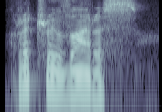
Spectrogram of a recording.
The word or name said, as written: retrovirus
